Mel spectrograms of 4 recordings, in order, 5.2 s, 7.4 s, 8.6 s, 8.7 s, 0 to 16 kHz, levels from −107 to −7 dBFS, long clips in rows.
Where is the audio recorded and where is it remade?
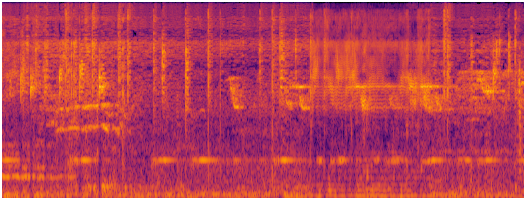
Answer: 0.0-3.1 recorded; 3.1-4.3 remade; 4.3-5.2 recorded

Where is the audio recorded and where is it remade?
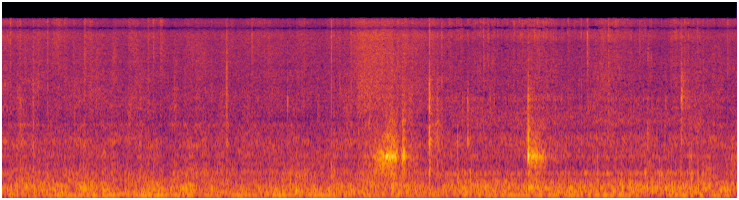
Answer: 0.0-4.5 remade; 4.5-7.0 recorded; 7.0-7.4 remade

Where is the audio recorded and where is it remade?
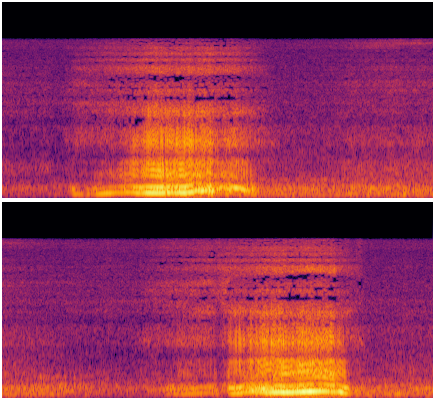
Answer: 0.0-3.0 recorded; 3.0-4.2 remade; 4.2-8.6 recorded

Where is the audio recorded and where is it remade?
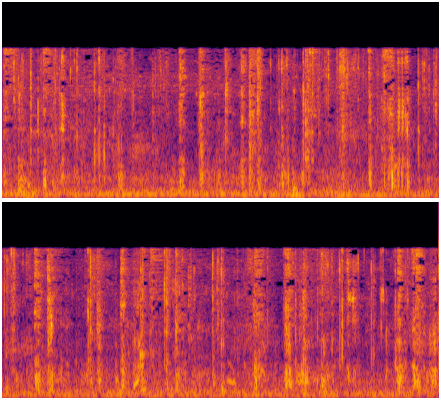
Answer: 0.0-8.7 recorded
